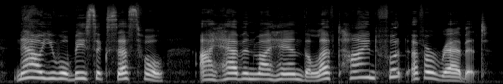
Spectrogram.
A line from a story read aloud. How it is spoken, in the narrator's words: he shouted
